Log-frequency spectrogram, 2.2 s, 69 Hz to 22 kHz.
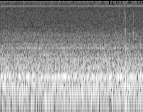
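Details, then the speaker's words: KROAK TB2 8 kW 12 V diesel heater just switched on, room at 9.8 °C, before glow plug preheat: very quiet steady soft hum and airy hiss of the blower drawing in and blowing out room air, no rattles; normal blower fan running. "Was ihr jetzt hört, ist der Lüfter, der die Raumluft hier ansaugt und auf der anderen Seite wieder herauspustet."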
